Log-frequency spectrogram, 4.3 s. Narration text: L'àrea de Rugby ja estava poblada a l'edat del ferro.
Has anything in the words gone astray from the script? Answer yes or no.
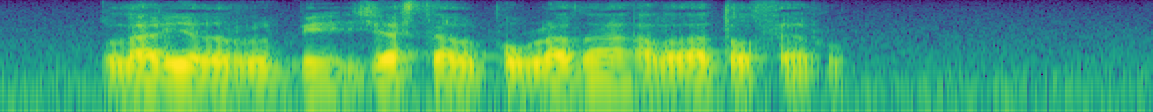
no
